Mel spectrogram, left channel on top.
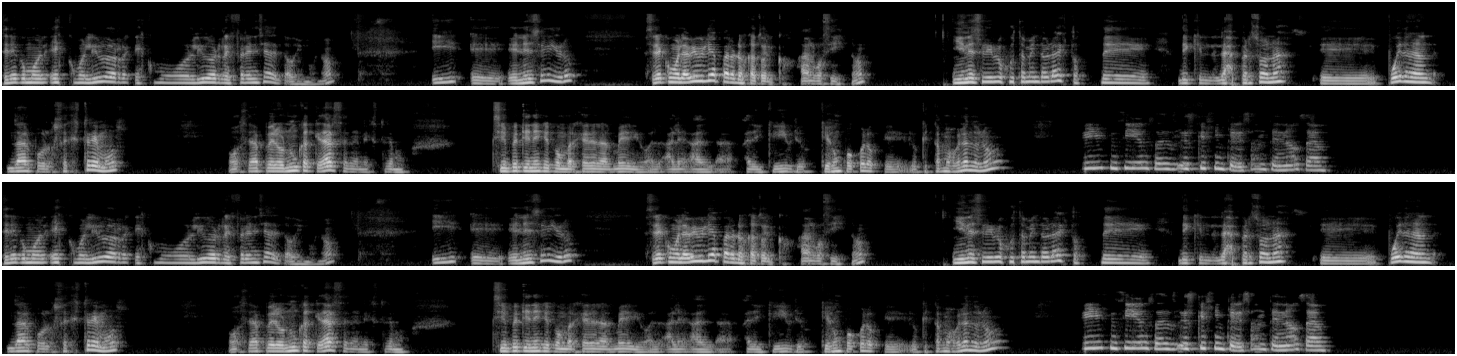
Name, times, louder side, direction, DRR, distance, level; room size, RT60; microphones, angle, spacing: voice 1, 0.0-3.3 3.7-3.8 4.3-5.7 6.4-8.6 9.5-11.5 11.8-12.9 13.2-15.7 16.8-18.9 19.4-24.6, left 1 dB, 20° left, 1.7 m, -21 dB
voice 2, 25.3-27.8, right 3 dB, 35° right, 0.8 m, -22 dB
10.5 x 7.6 x 2.6 m
head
